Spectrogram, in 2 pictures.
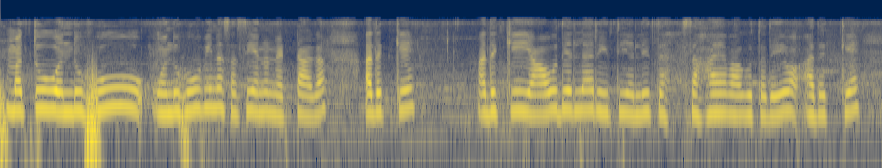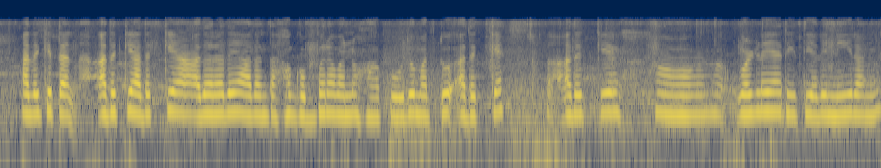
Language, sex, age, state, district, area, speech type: Kannada, female, 18-30, Karnataka, Bellary, rural, spontaneous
